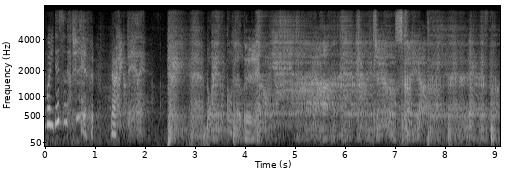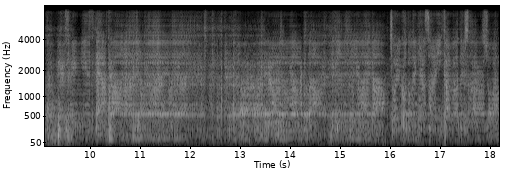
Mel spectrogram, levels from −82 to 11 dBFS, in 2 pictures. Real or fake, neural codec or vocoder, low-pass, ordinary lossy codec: fake; codec, 16 kHz in and 24 kHz out, 0.6 kbps, FocalCodec, streaming, 2048 codes; 7.2 kHz; none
